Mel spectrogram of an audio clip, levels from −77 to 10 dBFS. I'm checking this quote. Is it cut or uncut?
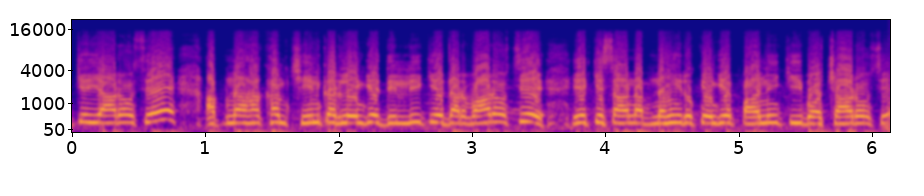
uncut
